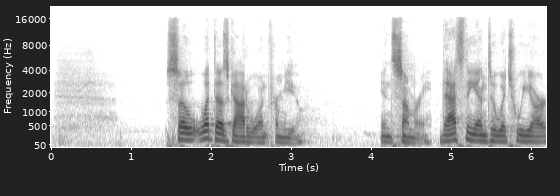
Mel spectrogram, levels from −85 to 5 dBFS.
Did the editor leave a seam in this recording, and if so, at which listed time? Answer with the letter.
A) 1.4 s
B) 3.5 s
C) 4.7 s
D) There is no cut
C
